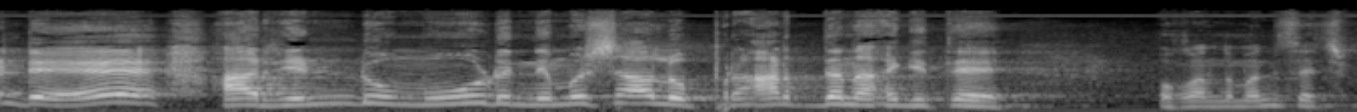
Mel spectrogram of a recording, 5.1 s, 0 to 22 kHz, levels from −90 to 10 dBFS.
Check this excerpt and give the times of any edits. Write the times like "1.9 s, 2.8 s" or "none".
none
